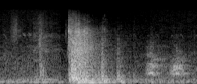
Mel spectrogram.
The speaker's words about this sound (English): Goes to Winnie's house and she slams the door in his face.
